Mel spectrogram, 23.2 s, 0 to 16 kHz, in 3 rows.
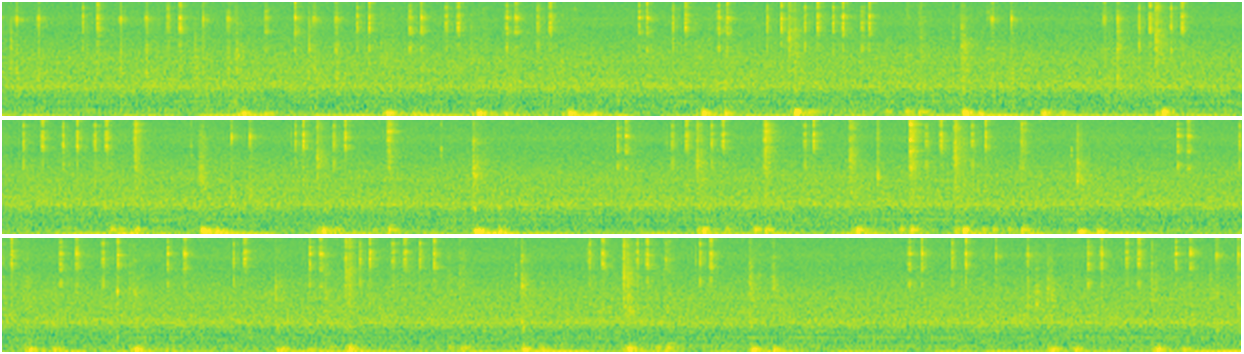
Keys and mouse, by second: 0.1 click, 1.2 click, 1.3 click, 1.5-4.3 typing, 6.0 f, 9.0 f, 10.7 v, 14.4 g, 15.6 g, 16.3 g, 17.2 g, 18.7 f, 20.1 g, 22.0 g, 22.7 g.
